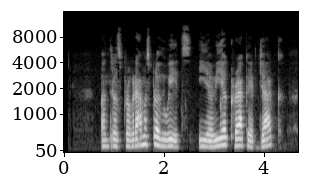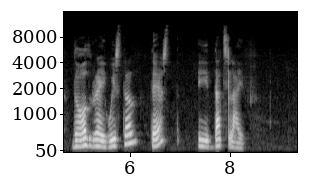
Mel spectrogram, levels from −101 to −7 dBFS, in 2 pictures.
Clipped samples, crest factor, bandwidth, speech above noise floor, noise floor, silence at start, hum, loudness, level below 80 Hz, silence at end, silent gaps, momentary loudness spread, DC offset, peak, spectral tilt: under 0.1%; 20 dB; 9.4 kHz; 48 dB; -72 dBFS; 0.75 s; none; -25 LUFS; -74 dBFS; 1.1 s; none; 14 LU; under 0.1%; -6 dBFS; -7 dB/octave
